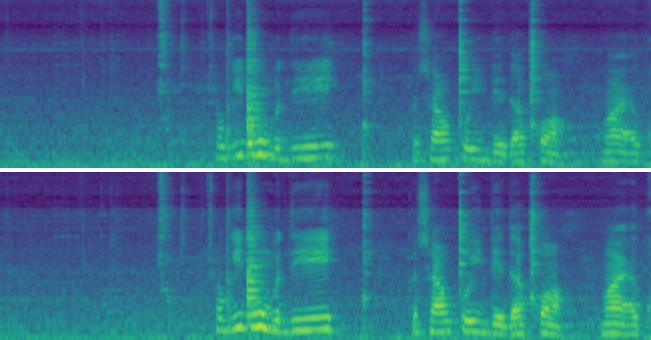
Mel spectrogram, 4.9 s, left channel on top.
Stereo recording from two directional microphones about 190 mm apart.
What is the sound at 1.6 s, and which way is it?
Speech, 50° right (ahead or behind).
